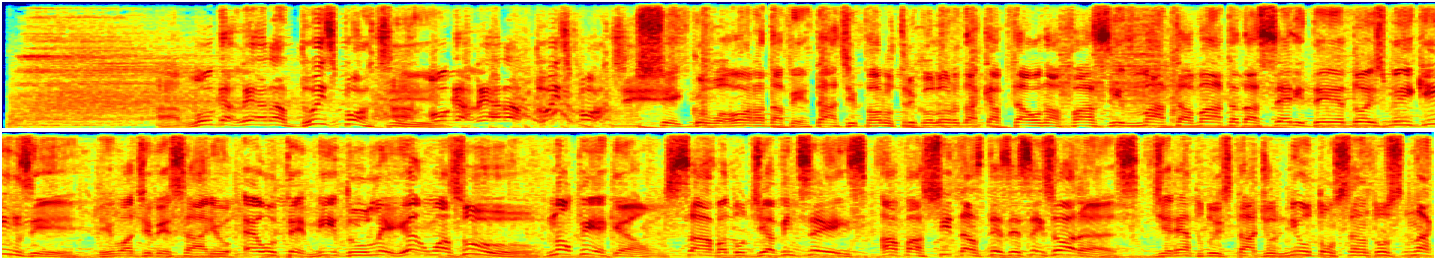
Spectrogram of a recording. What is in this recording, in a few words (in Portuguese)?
CHAMADA PALMAS E REMO DO PARÁ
